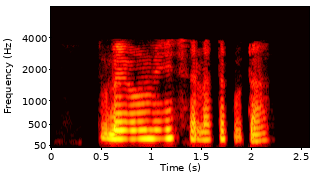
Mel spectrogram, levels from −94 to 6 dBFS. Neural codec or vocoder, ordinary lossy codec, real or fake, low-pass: none; AAC, 16 kbps; real; 7.2 kHz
